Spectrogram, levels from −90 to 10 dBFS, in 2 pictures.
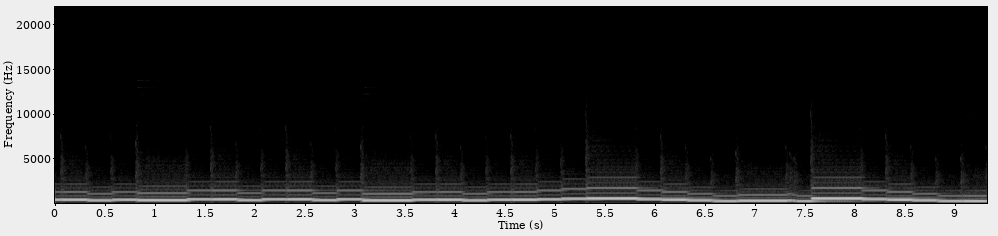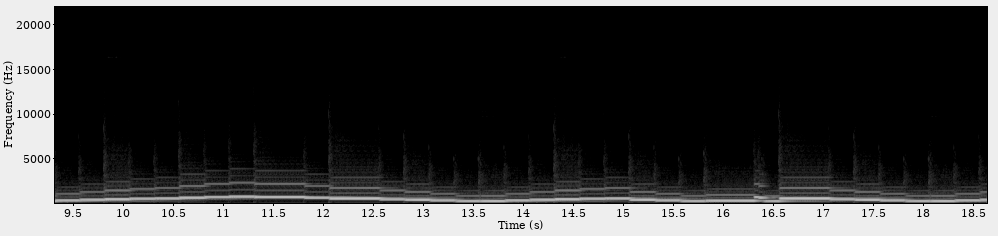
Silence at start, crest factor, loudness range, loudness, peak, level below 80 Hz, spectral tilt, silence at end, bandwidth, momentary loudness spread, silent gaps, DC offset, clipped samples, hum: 0 s; 8 dB; 1 LU; -23 LUFS; -14 dBFS; -74 dBFS; -8 dB/octave; 0 s; 3.9 kHz; 5 LU; none; under 0.1%; under 0.1%; none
